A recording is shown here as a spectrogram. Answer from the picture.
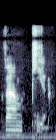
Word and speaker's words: Vampyr: And I do believe it is pronounced Vampyr. I looked it up on Google, and that's what it told me. I legitimately put in, how do you pronounce this game? And it said Vampyr.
